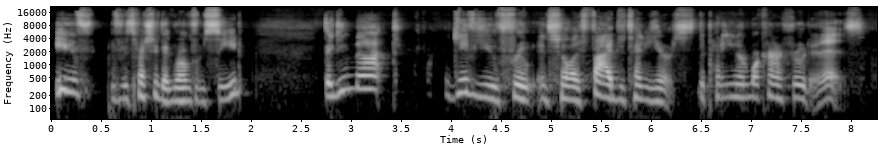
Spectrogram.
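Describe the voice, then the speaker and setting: Congested and nasal from allergies, this woman runs a gaming channel and rambles casually while she plays. Her voice is low with a somewhat dark tone, and she wanders between topics, filling gaps and correcting herself often.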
